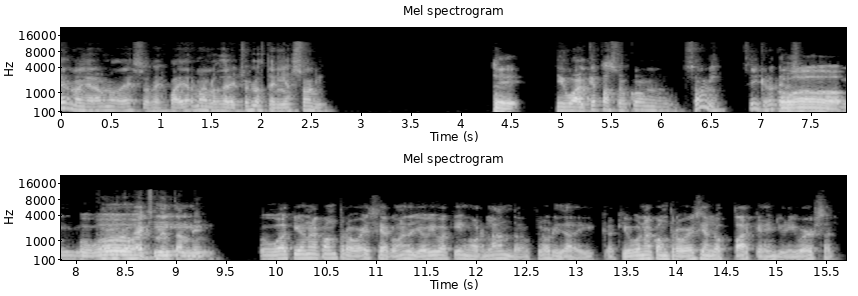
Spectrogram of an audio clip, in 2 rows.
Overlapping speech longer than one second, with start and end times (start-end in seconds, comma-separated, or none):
7.1-9.4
